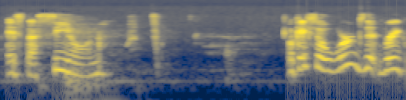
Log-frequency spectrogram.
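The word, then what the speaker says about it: estación: mark on the o this one also breaks rule number one the stress is on the last syllable not the next to the last one so that's why it's estacion not estacion okay so words that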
